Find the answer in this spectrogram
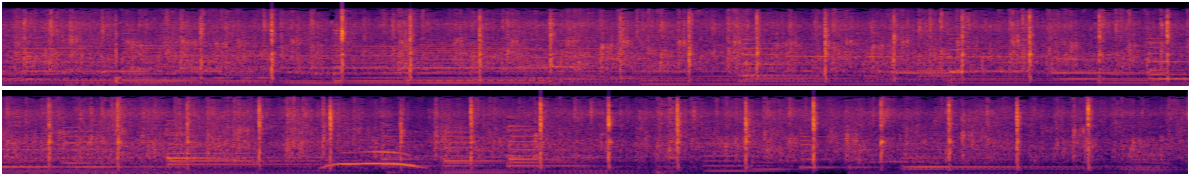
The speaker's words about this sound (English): Now clap your hands and shout to God. Clap your hands and shout on the Lord.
